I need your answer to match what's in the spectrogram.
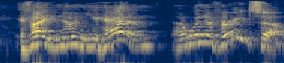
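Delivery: bright cheerful voice. A man speaks to his enraged grandmother, cheerfully. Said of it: "he said cheerfully".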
